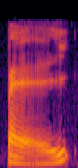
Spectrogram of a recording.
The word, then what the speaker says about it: 北: to learn is a bay bay bay is a direction means north bay notice it's the third tone now let's study this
